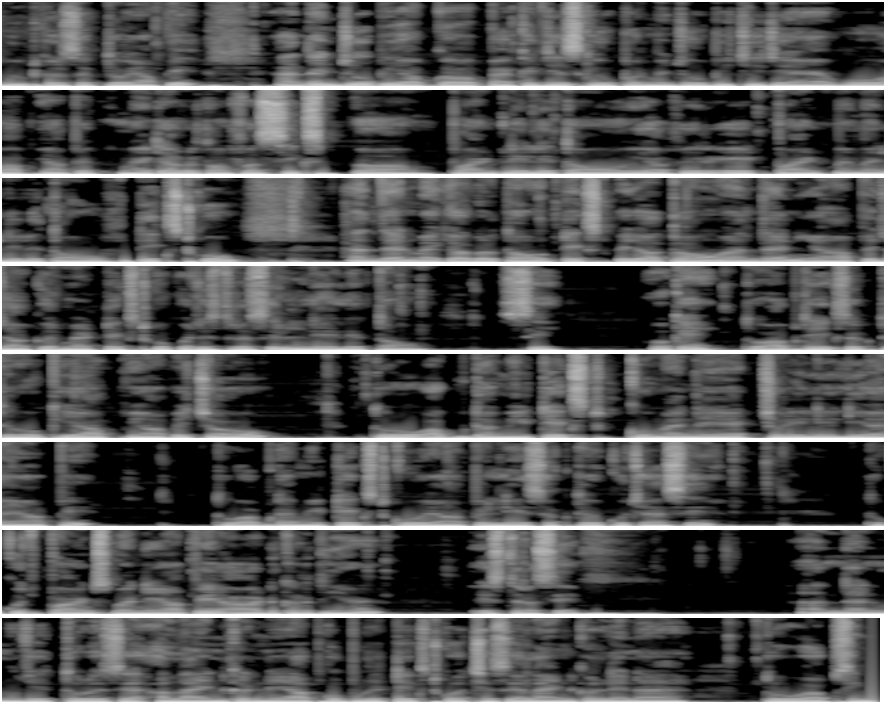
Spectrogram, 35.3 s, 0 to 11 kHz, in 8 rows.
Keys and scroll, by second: 4.8 Delete, 30.2 space.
